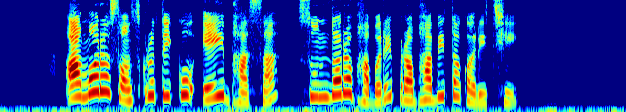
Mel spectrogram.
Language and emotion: Odia, neutral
